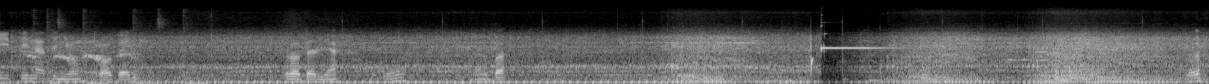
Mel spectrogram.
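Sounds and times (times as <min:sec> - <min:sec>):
scooter engine revving: 0:00.0 - 0:12.0
short high beep: 0:07.2 - 0:09.3.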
